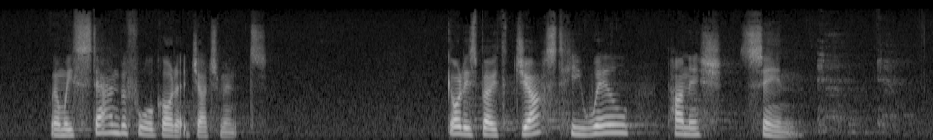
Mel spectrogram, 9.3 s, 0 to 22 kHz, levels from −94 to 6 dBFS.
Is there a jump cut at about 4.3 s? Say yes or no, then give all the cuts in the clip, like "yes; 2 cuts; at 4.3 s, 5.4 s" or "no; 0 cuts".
yes; 1 cut; at 4.3 s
